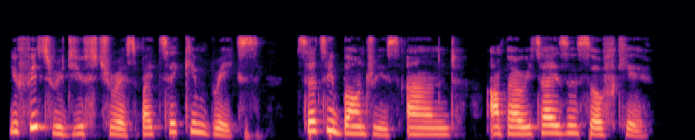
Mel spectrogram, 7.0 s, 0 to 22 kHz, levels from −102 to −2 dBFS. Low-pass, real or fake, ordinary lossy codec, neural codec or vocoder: 7.2 kHz; real; none; none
